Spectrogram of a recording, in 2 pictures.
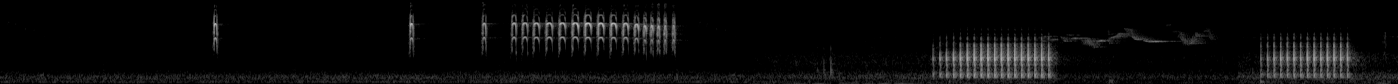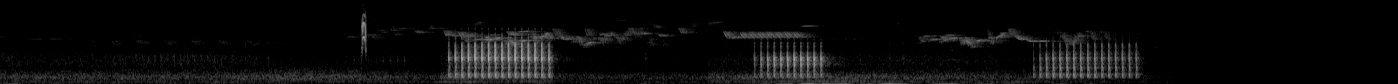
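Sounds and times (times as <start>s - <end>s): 
downy woodpecker: 4.8s - 6.8s, 8.2s - 11.2s, 12.5s - 16.7s, 18.4s - 19.7s, 21.2s - 25.6s.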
